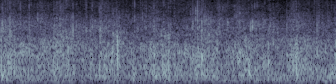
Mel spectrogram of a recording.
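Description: Dense, loud applause from a business conference audience for the Yes We Can team, continuous clapping from many hands filling the room without any voices on top.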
